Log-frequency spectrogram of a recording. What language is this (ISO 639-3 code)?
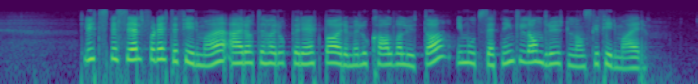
nor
